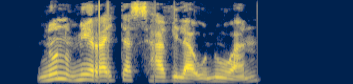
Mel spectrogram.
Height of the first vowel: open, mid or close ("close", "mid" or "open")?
close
